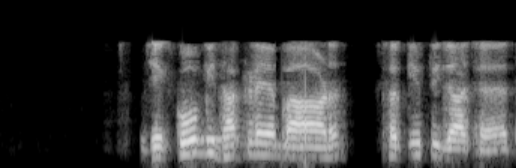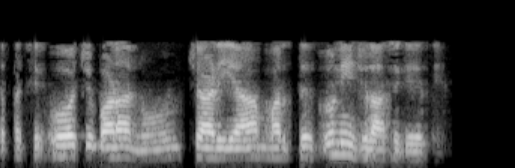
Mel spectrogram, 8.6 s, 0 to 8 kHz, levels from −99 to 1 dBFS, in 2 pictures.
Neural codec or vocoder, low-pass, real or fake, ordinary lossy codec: none; 7.2 kHz; real; AAC, 16 kbps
